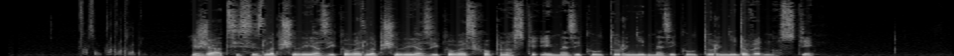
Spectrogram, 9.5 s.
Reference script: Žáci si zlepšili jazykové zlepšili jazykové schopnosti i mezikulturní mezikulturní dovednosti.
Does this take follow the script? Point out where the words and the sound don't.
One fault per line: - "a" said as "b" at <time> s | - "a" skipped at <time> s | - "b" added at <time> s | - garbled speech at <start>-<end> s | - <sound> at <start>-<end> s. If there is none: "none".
- chirp at 0.8-1.5 s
